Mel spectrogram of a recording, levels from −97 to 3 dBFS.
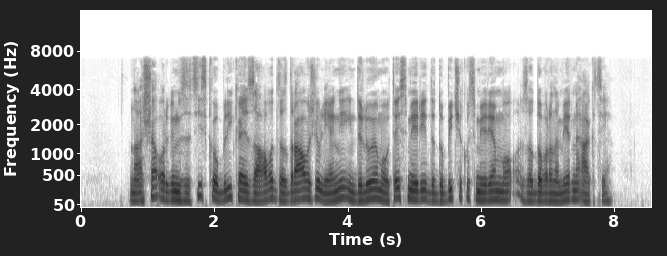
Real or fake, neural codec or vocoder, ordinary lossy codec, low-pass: fake; codec, 16 kHz, 4 kbps, X-Codec, WavLM features, trained on Multilingual LibriSpeech; none; 7.2 kHz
